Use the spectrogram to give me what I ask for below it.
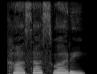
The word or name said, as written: ಖಾಸಸವಾರಿ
